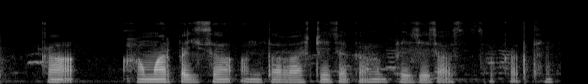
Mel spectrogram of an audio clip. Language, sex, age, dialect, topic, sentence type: Chhattisgarhi, male, 18-24, Western/Budati/Khatahi, banking, question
